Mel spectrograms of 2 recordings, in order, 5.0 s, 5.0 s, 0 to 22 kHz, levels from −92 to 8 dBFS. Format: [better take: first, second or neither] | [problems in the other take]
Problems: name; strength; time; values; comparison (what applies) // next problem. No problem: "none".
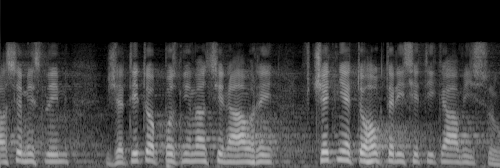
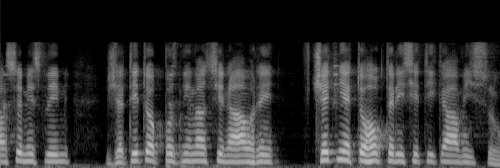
first | noise reduction (neural mask model DeepFilterNet 3)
